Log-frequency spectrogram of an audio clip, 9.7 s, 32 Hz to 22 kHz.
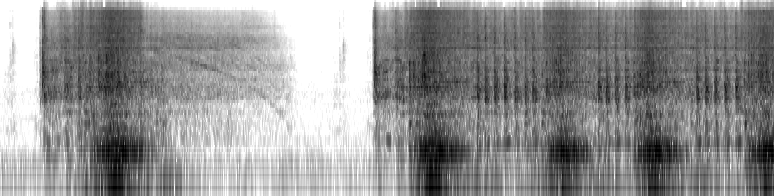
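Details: VW 1.6 TD diesel crank no-start: long cranking that surges as if trying to catch, stops, then more surging cranking that never runs.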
